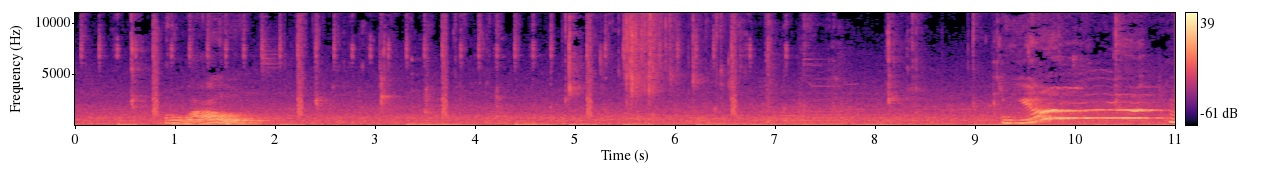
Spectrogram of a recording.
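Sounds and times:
crunchy chewing: 4.1s - 9.3s.

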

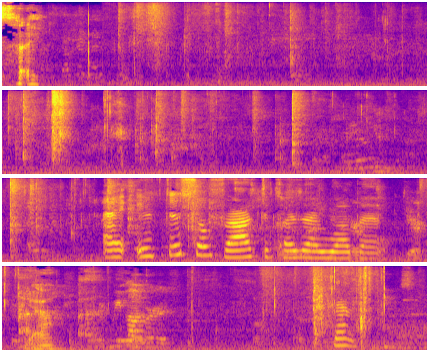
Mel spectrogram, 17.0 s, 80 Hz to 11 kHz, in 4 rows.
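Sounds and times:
low room hum: 0.0s - 17.0s
child chewing: 1.4s - 13.3s
child talking: 9.4s - 12.4s, 16.0s - 16.6s.

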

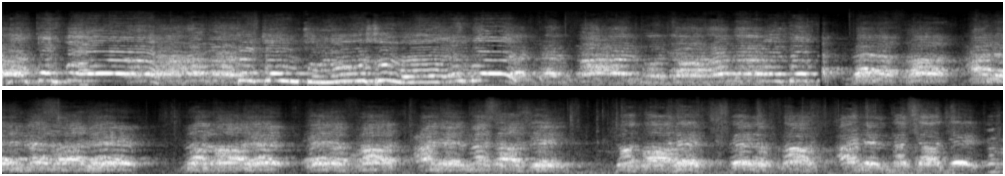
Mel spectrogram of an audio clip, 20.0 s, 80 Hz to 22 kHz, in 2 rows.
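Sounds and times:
crowd chanting slogans: 0.0s - 20.0s.

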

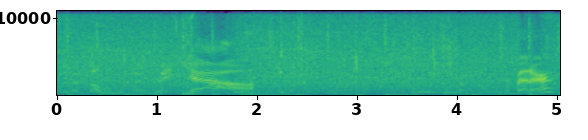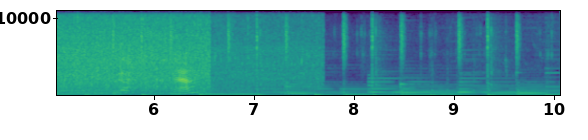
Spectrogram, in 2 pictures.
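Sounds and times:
rushing creek water: 0.0s - 7.7s
background music: 0.0s - 10.0s.

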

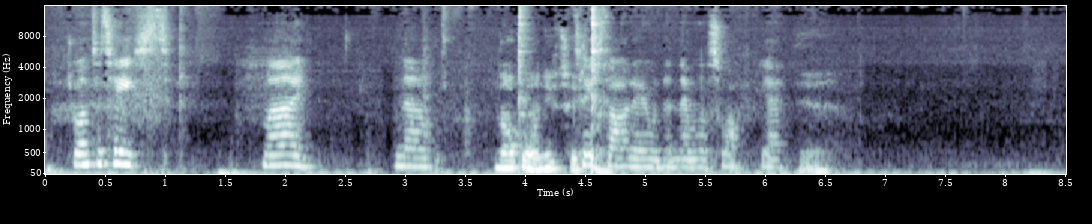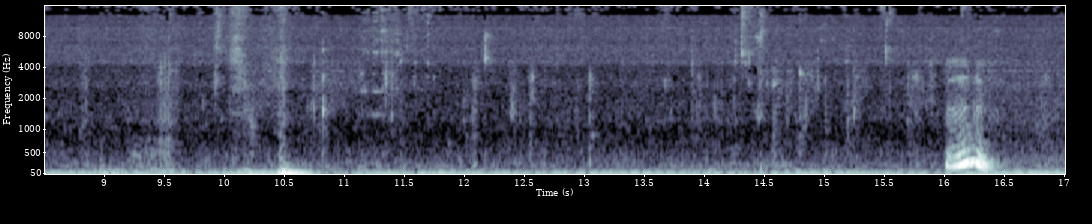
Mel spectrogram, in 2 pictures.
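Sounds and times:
people chewing food: 8.4s - 17.0s.

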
